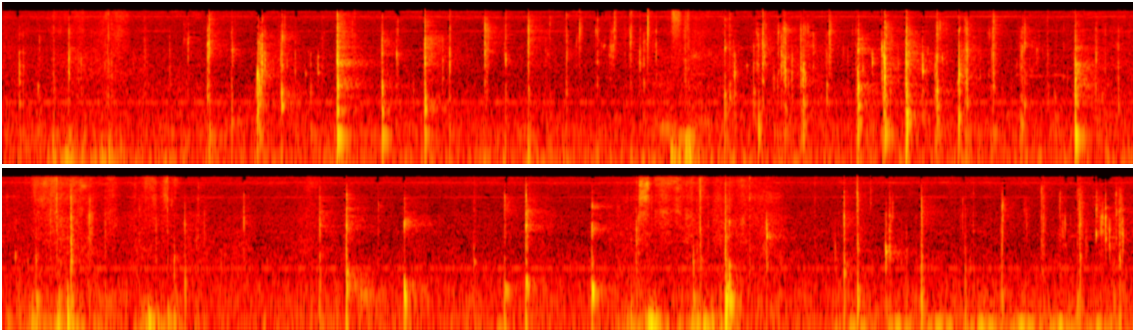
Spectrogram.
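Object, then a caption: Plastic bottle of liquid. Long painted nails tap and scratch a medium clear plastic bottle full of yellowish liquid with a paper label and a white cap. The sound is a quiet, dense run of sharp, short clicks and light scratches with a low rumble underneath. Each tap dies away almost at once.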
